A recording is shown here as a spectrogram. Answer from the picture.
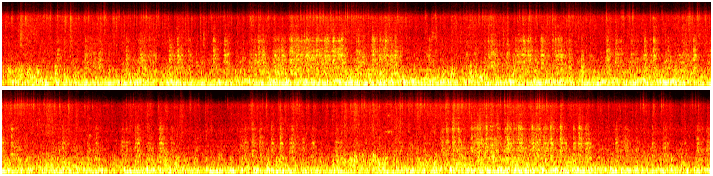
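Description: Passenger train running along the track, heard from inside the carriage: steady wheel-on-rail noise with a low hum underneath.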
